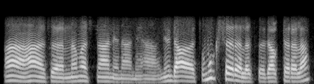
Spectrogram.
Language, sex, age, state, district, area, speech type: Kannada, male, 18-30, Karnataka, Shimoga, rural, conversation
